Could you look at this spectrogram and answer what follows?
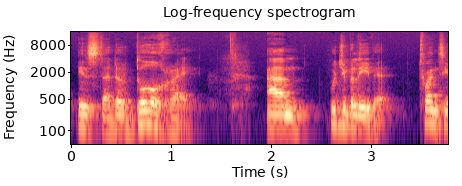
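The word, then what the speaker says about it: Doré: One mistake I make in this video all the way through is I keep mispronouncing an illustrator's name as Dor instead of Dore.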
